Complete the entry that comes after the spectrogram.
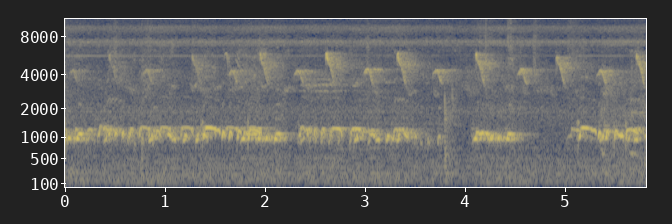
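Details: Local zebra dove delivering lure call: long bubbly trilled coos in three runs, while another bird repeats thin, high descending chips in the background.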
